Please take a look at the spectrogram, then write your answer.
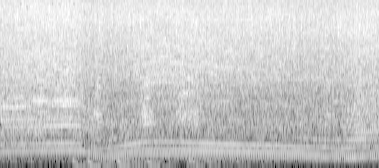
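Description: Car tyres skidding and squealing on a rain-wet road in GTA V, a steady loud engine drone with rising and falling pitch and a wash of rain noise throughout, no talk.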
